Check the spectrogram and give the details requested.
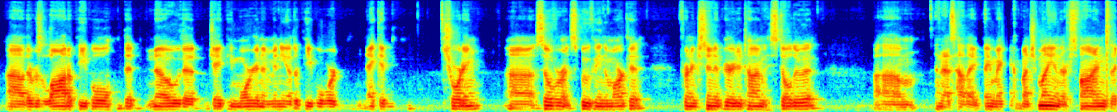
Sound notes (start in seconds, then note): none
